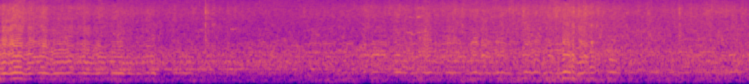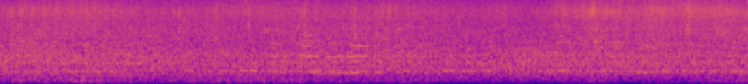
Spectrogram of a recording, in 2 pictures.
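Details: Wild bees in an outdoor field recording, giving a steady droning buzz with layered low harmonics that swell and fade as they move about, over a constant hiss of background ambience and faint distant noise.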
